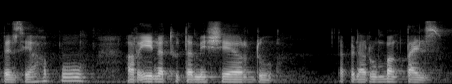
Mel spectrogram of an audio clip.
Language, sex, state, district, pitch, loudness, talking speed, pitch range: Karbi, male, Assam, Karbi Anglong, 115 Hz, -22 LUFS, 170 wpm, 110-120 Hz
